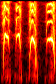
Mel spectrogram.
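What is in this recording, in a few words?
voice delay; FantasyTennis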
